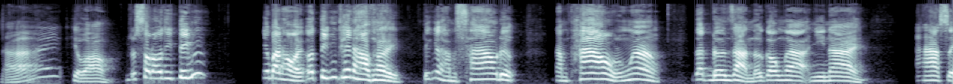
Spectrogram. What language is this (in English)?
Vietnamese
